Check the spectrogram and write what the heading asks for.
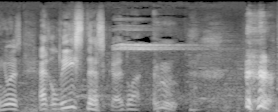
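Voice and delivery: slow, failing voice mid-sentence; voice giving out. Real, not acted. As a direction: lose your voice as you talk. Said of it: "my voice just went away".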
